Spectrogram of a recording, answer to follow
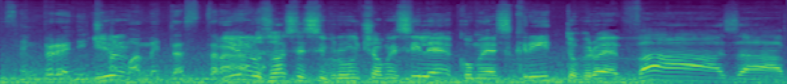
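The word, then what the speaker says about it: Vaasa: written but it is vasa because there is two a's between you and me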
